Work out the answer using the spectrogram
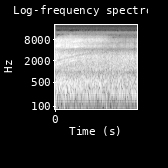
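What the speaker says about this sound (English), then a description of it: "Starting warp engine. Give me a damage buff and I'll be happy Commencing to go warp." A warp engine spins up in the space game Space Captain, a steady, loud, broadband whooshing roar like a jet engine that holds evenly throughout, with no voices.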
